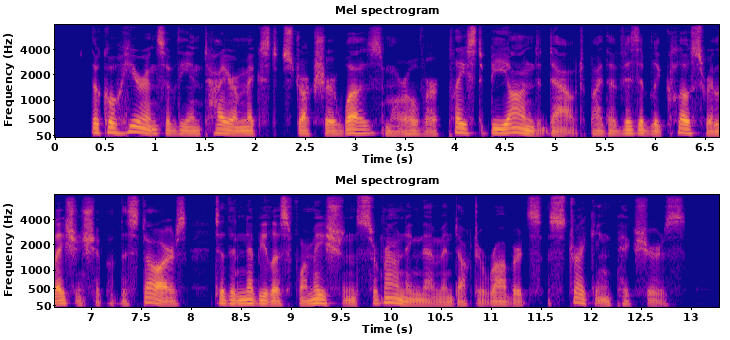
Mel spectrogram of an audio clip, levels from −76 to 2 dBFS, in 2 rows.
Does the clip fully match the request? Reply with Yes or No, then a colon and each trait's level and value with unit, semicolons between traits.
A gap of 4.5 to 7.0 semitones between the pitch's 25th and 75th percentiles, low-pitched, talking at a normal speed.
Yes: average, 4.8 semitones; very low, 90 Hz; average, 145 wpm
